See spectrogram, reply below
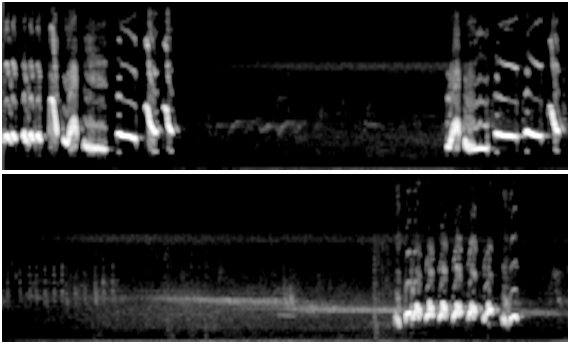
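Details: Three bursts of rich orange-headed thrush song, meant to train caged thrushes: fast chattering whistles mixed with slurred notes, each burst lasting about two seconds and separated by pauses with a faint distant whistle and steady low hum.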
